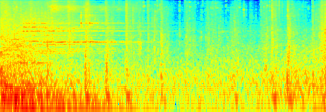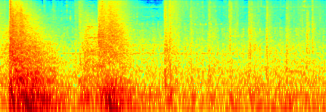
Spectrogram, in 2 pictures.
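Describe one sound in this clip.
Heavy footsteps run across the ground.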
